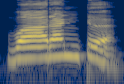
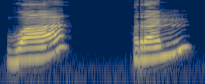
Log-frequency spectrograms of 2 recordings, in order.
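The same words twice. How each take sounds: First: Said in the usual way. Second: Each syllable drawn out very slowly; slow syllable-by-syllable reading. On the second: Shown as a demonstration. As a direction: sound out सुरंग slowly as सु-रं-ग, one sound at a time. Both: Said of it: "एक अक्षर का उच्चारण करके".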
